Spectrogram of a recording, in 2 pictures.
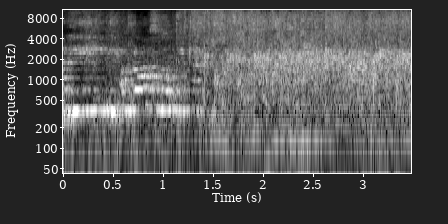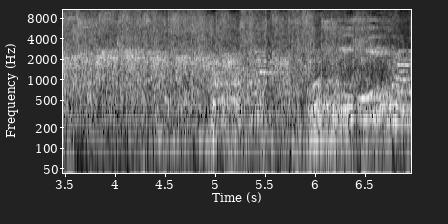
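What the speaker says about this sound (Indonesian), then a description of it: "Kita beri aplaus untuk kita." A group applauds at a classroom teachers' event, with dense, loud, sustained clapping lasting several seconds while a voice talks faintly underneath.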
